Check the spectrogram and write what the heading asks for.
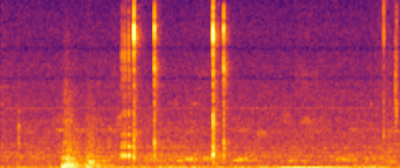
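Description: A handful of faint, sharp clicks from computer keys being pressed to copy a file, in two small clusters about one and two seconds in.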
